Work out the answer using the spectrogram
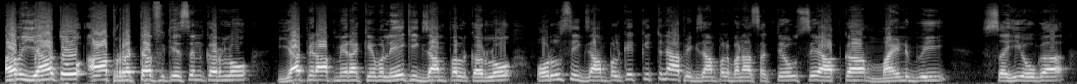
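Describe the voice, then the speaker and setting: A young man with a high voice teaches a live online Hindi grammar class at a measured pace. He's lively, quizzing his students with repeated questions and mixing English words into his talk.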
